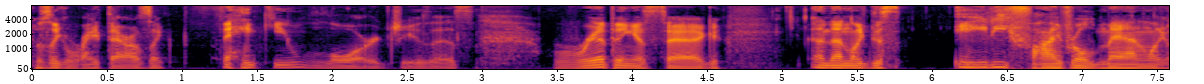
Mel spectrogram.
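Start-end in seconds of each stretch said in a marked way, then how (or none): 1.2-2.9 soft, slow mock prayer of relief; hushed thanks. Quietly thanking God for the smoking station. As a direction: drag out the thanks under your breath.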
